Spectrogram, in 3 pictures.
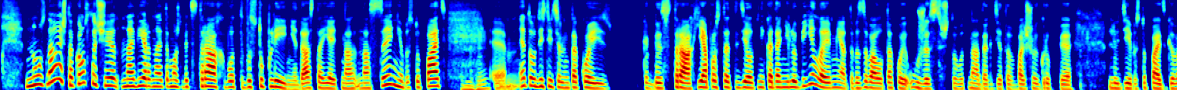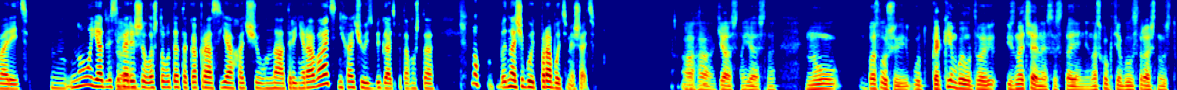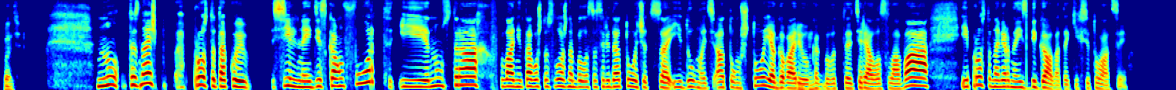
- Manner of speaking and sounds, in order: tapping
- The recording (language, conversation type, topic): Russian, podcast, Как ты работаешь со своими страхами, чтобы их преодолеть?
